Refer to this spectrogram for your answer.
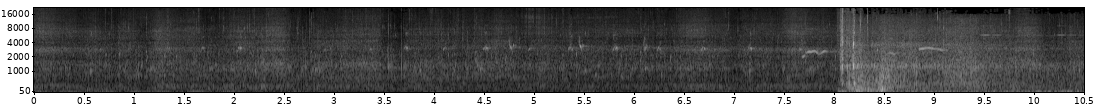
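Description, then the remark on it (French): A gentle river stream trickles steadily at low volume, with faint bird calls above it, then a louder burst of splashing water near the end. “Et les elfes conduisent Tommy sur la rivière magique.”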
